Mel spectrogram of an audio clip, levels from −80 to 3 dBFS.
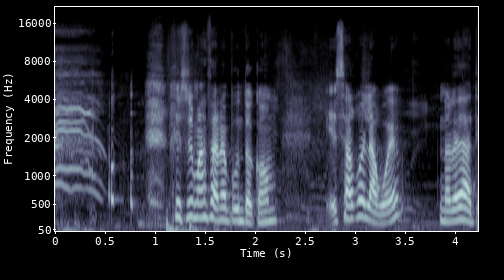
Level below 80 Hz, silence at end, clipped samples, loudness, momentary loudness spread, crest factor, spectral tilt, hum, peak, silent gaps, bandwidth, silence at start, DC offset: -44 dBFS; 0 s; under 0.1%; -21 LUFS; 14 LU; 18 dB; -3.5 dB/octave; none; -4 dBFS; none; 17 kHz; 0 s; under 0.1%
